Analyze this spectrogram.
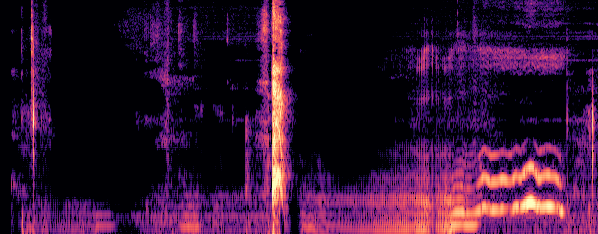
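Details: Small female pet Cavalier King Charles Spaniel singing: scattered clicks and a sharp thump, then a drawn-out, wavering whine-like howl that rises and falls over about a second near the end.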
